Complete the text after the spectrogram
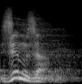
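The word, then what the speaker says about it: tzimtzum: And it's actually spelled with a T, and so you say like zimzum, but I can't say it that well, so in English we say zimzum.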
